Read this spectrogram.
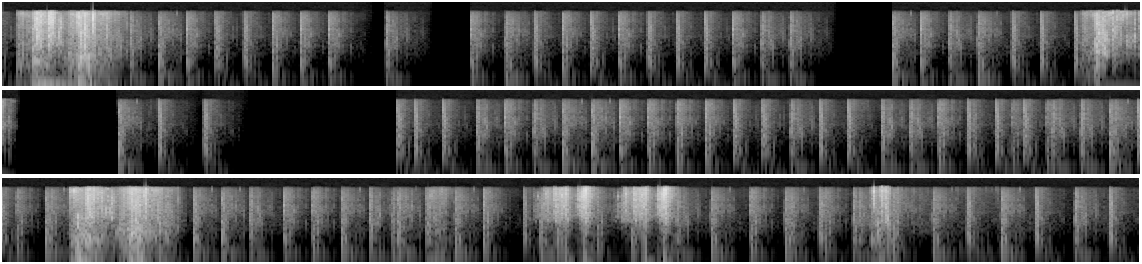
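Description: Quick footsteps thud on a wooden floor.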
